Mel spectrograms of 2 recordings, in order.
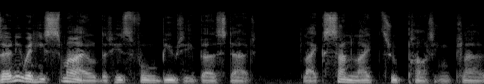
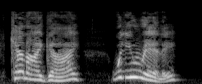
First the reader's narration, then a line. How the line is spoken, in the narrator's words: Dorian exclaimed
